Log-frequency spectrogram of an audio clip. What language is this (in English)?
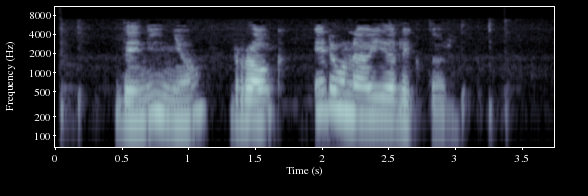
Spanish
